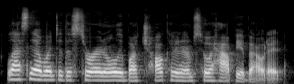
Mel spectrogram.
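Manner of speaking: fast, run-together words with no pauses; rushed recitation. Shown as a demonstration. Teacher showing the rushed wrong way to say it, very fast. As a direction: rattle it off like a memorized sentence, very fast. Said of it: "instead of saying".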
